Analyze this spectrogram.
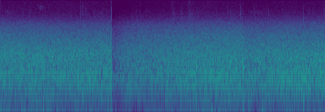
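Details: Steady wind rushing over the microphone, with a sudden brief dip, and no animal calls.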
